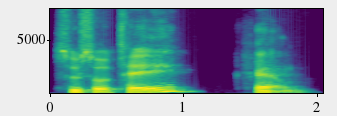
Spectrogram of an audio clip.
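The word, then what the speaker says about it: סוסותיהם: Susote hem. You don't need to pronounce the yod.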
